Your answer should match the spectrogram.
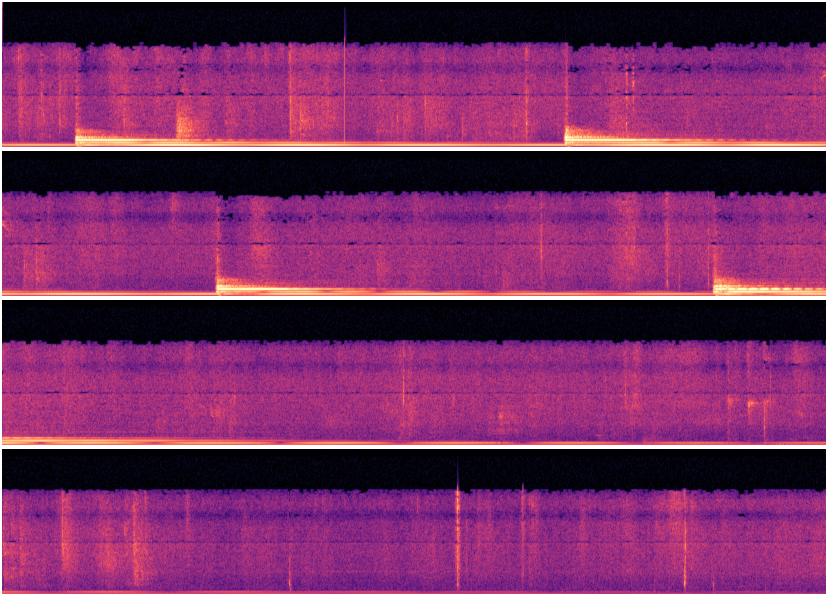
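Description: A large brass bowl bell (jwajong) struck four times, about five seconds apart. Each strike leaves a long, slowly wobbling ring that dies away gradually after the last strike.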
